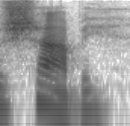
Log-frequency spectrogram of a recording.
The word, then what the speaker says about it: llave: Então, o nosso problema é se escrever llave ou chave, ou llave, né? Porque na Argentina se pronuncia chave. Já confunde com CH.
